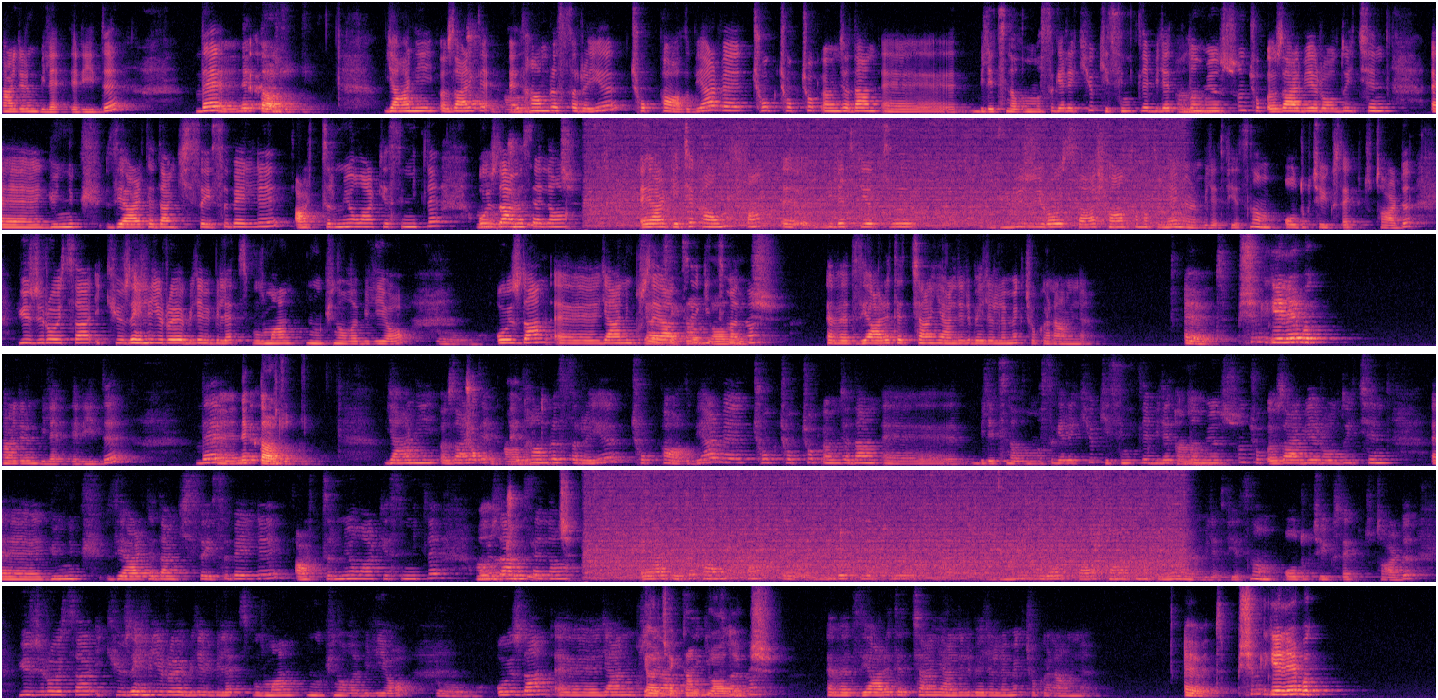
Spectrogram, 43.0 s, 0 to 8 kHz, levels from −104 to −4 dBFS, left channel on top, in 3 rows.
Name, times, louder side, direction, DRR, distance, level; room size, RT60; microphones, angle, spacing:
voice 1, 0.0-2.8 3.4-20.0 20.4-23.5 24.1-27.8 28.1-33.2 33.6-36.3 36.9-39.6, left 5 dB, 50° left, 9 dB, 0.3 m, -37 dB
voice 2, 2.1-2.9 5.0-5.3 11.7-12.1 19.1-19.3 19.9-20.0 33.0-33.4 35.1-35.2 35.5-36.4 40.5-40.7 41.0-41.8, right 2 dB, 65° right, 4 dB, 0.6 m, -33 dB
sound 1, 20.1-26.2, right 1 dB, 15° right, 0.5 m, -42 dB
3.3 x 2.6 x 3.4 m, 0.64 s
head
